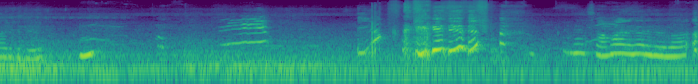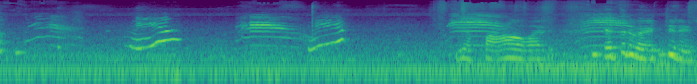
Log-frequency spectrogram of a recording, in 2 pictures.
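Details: Small kitten giving repeated high, wavering meows, some rising and some falling, roughly every second, with a woman speaking Tamil nearby and low background hum.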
